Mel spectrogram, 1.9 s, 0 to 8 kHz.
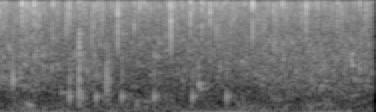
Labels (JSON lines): {"label": "biophony", "recorder": "SoundTrap 500"}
